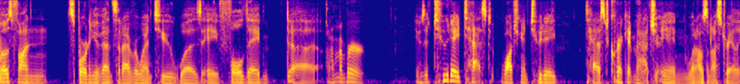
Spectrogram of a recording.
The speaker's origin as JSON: {"language": "English", "country": "Canada", "said": "because I was there with a buddy, we're obviously Canadian, we're behind, like, they're like, what are the Canadians doing here?"}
